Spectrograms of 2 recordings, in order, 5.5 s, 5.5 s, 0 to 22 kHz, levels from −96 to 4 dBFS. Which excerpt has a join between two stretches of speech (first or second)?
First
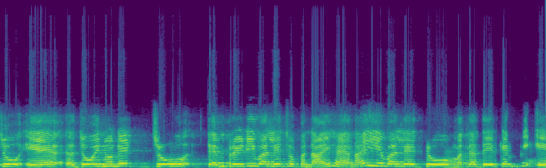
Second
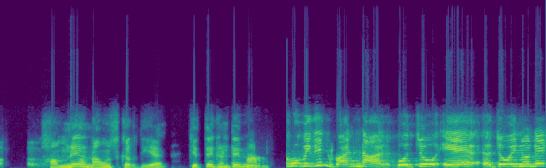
second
